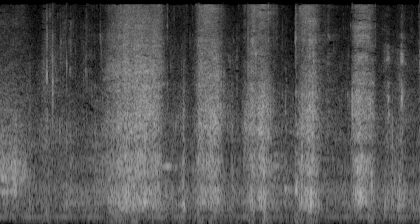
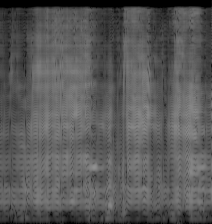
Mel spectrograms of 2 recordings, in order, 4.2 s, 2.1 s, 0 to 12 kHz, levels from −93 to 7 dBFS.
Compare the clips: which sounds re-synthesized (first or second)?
second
